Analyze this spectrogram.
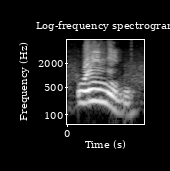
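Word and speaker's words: women: হবে specially specially দেন এটাকে আমরা ওমেন বলতাম এটা হবে না এটা হবে উইমিন এটা হবে উইমিন তারপর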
